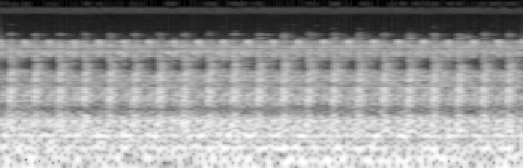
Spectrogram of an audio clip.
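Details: Chrysler petrol engine idling: steady sharp knock about three times a second over a rough running note; low oil pressure warning light comes on and engine then runs poorly.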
